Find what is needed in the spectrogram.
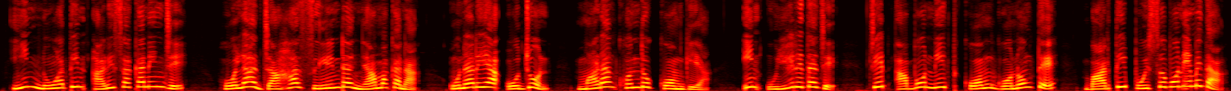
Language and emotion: Santali, angry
